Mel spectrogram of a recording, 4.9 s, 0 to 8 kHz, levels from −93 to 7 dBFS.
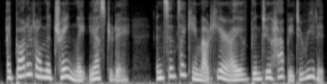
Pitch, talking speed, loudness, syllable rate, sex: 220 Hz, 270 wpm, -17 LUFS, 6.3 syllables/s, female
